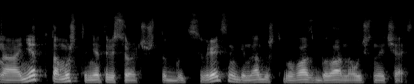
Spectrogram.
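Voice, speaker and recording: A man's dark, mellow tone at a moderate pace over a quiet background. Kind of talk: webinar presentation. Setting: video call.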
